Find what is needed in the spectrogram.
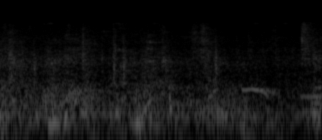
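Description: People moving about in a church: shuffling, light knocks and a short creak about three seconds in, as the congregation stands and the offering is brought forward.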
